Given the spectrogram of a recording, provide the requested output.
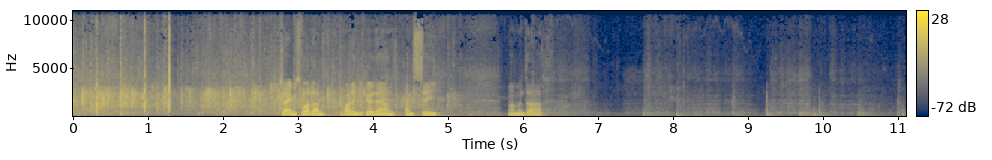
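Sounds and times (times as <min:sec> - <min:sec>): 
round of applause: 0:00.0 - 0:05.7
speech: 0:02.8 - 0:05.0, 0:05.8 - 0:06.4.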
